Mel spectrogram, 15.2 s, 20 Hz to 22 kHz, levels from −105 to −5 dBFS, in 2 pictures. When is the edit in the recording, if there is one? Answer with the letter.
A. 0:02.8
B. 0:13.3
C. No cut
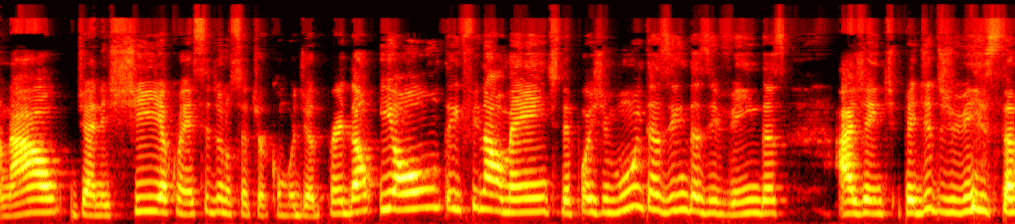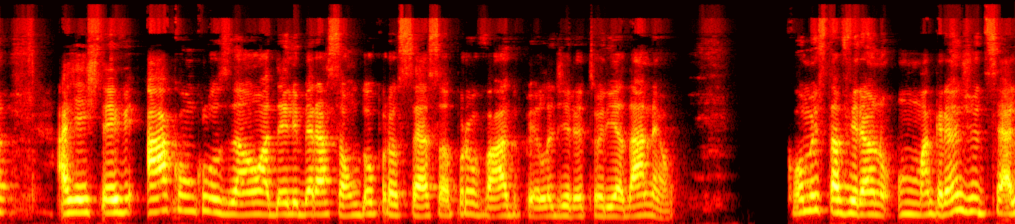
B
